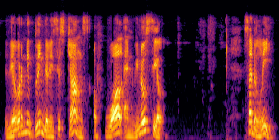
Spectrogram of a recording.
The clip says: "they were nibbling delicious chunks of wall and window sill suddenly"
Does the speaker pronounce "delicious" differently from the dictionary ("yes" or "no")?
yes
